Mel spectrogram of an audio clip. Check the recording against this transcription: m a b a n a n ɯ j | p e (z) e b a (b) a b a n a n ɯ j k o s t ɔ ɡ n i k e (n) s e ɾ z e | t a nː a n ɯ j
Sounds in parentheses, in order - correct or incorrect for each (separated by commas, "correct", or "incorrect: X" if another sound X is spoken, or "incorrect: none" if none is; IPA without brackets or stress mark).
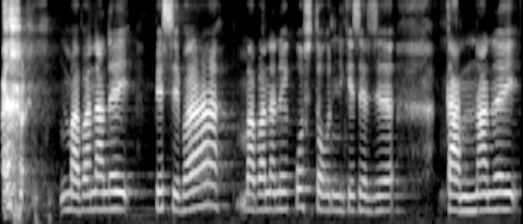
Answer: incorrect: s, incorrect: m, incorrect: none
